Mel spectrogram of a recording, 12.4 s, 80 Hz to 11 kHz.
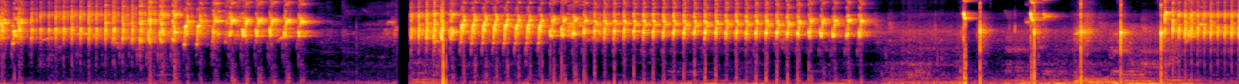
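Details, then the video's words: Lutino lovebird, three months old, singing in the 'jeda rapat' style with tight short gaps: long, dense, rapid chattering trills that run for seconds, one brief pause, then sharp clicks before the chatter resumes. "LOVE BIRD PAUD LUTINO MM USIA 3 BULAN JEDA RAPAT"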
